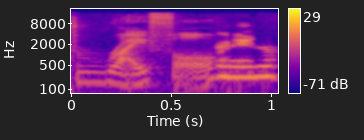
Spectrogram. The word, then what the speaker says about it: Reighfyl: It's like R-E-I-G-H-F-Y-L, pronounced rifle.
